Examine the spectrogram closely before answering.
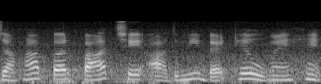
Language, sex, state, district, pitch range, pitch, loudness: Hindi, female, Chhattisgarh, Bilaspur, 205-255 Hz, 225 Hz, -16 LUFS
